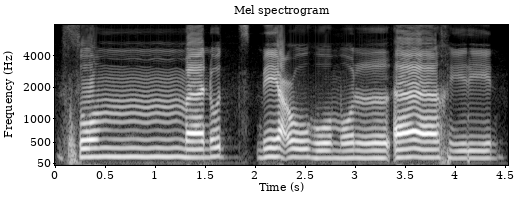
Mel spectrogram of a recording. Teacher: Pada lafal thumma di sini ada bacaan gunnah, yaitu adanya mim tasydid, maka kita harus tahan, maka kita namakan dengan bacaan gunnah.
